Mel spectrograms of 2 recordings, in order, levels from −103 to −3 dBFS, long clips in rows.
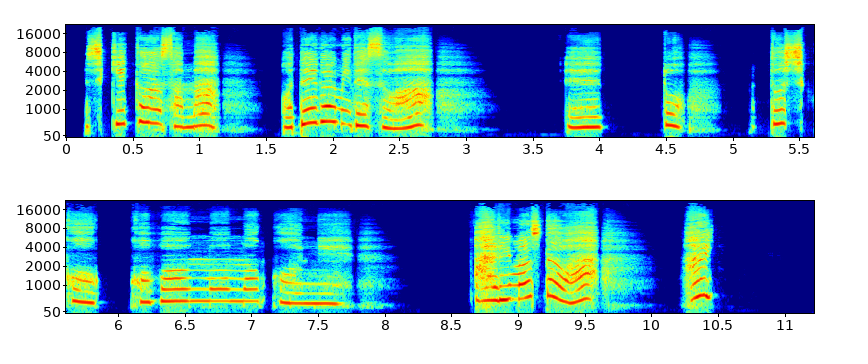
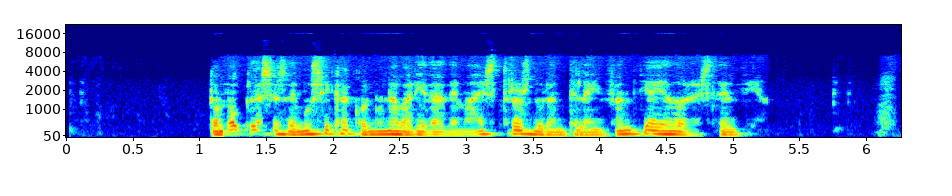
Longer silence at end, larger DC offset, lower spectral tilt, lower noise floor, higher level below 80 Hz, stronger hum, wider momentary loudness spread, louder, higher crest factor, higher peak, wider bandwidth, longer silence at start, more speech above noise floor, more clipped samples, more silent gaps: first, 0.75 s vs 0.1 s; neither; second, -1 dB/octave vs -7.5 dB/octave; first, under -90 dBFS vs -80 dBFS; second, -66 dBFS vs -58 dBFS; neither; about the same, 11 LU vs 10 LU; first, -19 LUFS vs -27 LUFS; about the same, 16 dB vs 18 dB; first, -6 dBFS vs -10 dBFS; first, 20 kHz vs 7.2 kHz; second, 0.15 s vs 1.1 s; first, over 71 dB vs 55 dB; neither; neither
